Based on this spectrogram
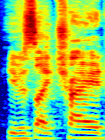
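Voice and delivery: ordinary talk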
